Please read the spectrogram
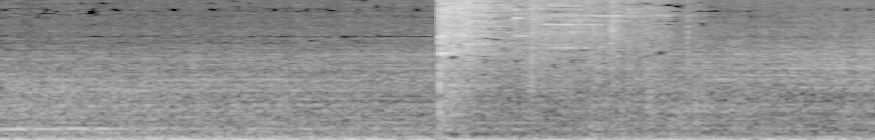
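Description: Low, dark horror score with a rumble, broken about two seconds in by a sudden bright crash like glass shattering that rings on for about a second.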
